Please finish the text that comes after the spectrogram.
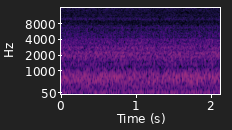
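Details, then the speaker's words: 2006 Toyota Sienna after tightening the passenger temperature mode door actuator's three screws: steady low blower rush with no clicking, though it previously clicked continuously at 75 degrees or below. "so now I'm going to turn on the fan and basically show you how it works you can hear the blower fan coming on now okay the blower fan is now blowing"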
